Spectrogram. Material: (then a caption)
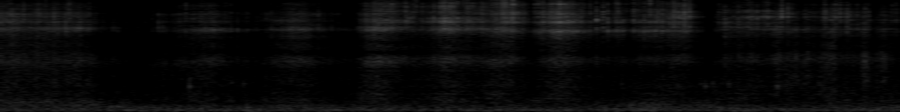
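Lacquered wood. Long nails scratch and tap the surface of a small, hollow, lacquered and painted wooden ball rattle held up close. The result is a dense, bright, crackly scratching with a faint rattle, rising and falling in soft swells of loudness with little low end.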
